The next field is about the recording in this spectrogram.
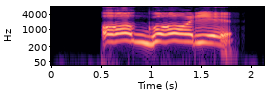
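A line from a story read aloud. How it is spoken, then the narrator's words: Sobbing. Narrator (Russian): рыдал гном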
